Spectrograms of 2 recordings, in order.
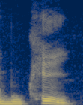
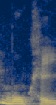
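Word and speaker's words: bouquet: হবে এটার উচ্চারণ হচ্ছে বুকেই এইখানে ই এবং টি এর উচ্চারণ হবে না এটার উচ্চারণ কি বুকেই কিন্তু আমরা যখন স্পেলিং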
